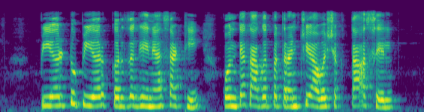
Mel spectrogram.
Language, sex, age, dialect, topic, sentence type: Marathi, female, 51-55, Standard Marathi, banking, statement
